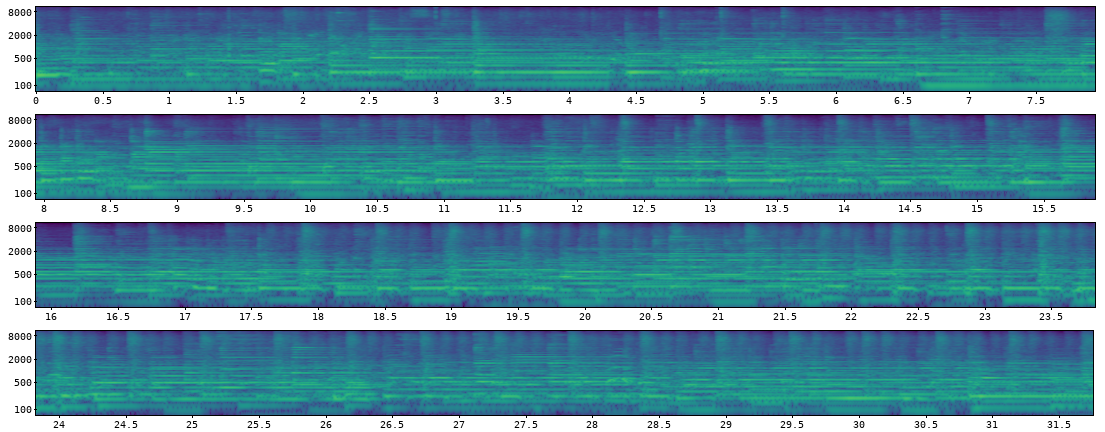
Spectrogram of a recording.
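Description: Live string band playing an upbeat tune, led by guitar and mandolin with a fast, steady picked rhythm.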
